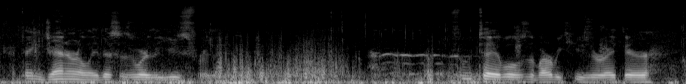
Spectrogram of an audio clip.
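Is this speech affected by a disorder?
No.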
